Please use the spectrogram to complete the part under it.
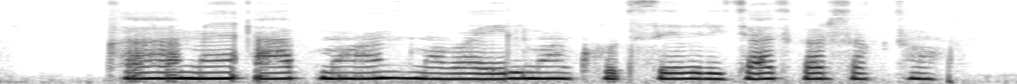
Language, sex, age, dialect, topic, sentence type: Chhattisgarhi, female, 31-35, Eastern, banking, question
